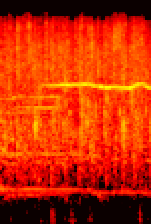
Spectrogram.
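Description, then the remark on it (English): An audience applauds in a dense, steady wash of clapping that holds at an even level for the whole brief moment, with no one speaking over it. “Round of applause”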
